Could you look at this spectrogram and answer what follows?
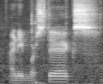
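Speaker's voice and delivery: usual speaking voice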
